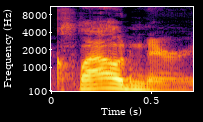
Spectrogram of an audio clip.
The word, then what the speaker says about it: Cloudinary: is the director of developer experience engineering at Cloud Nary if I could get all of that out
